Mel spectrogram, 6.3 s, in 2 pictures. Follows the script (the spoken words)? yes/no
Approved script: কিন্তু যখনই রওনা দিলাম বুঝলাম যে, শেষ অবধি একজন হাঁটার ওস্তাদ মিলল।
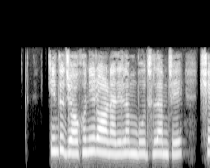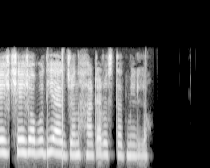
no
